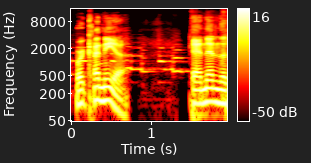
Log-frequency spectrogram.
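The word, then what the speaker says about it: Chania: No, the pronouncer. The pronouncer. K small a dash capital N-I-Y, nothing else but lowercase double A. Oh, yeah. Jesus. Kania.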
